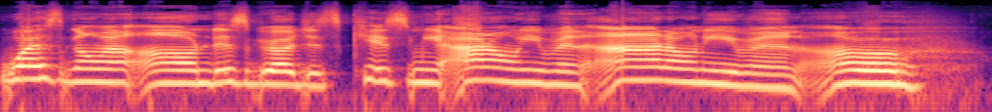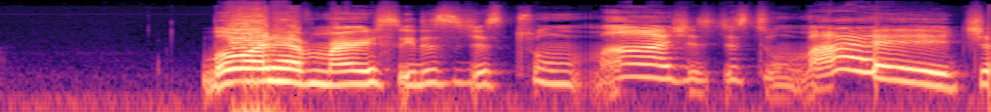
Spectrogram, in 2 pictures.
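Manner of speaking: bewildered, confused, disbelieving, rambling and repeating itself. Retelling how he reacted after being kissed: imitating confused rambling. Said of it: "He is so confused".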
